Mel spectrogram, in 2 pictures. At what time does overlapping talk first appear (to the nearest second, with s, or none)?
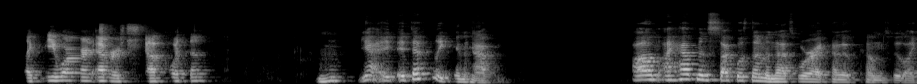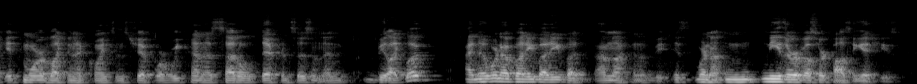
none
